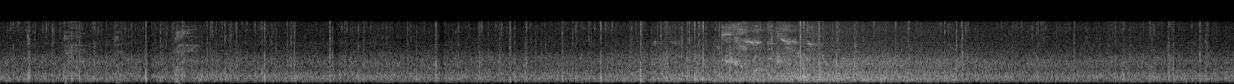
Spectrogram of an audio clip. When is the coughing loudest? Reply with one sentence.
The volume of the coughing peaks at 7 seconds.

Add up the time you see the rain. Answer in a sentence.
You can hear the rain for 12 seconds altogether.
